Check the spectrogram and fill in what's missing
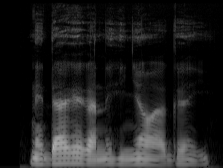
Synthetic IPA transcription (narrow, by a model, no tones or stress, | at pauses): nɛdaɡɛkaneɦiɲawaɡai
